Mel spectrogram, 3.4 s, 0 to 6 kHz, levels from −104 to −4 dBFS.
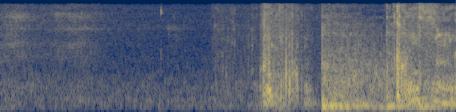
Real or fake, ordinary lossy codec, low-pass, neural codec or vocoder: fake; MP3, 48 kbps; 5.4 kHz; codec, 16 kHz, 16 kbps, FunCodec, trained on LibriTTS, 50 frames a second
